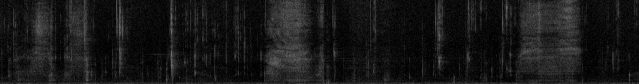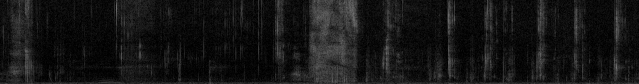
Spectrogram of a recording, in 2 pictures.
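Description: Close-miked mukbang eating of macher jhol, a Bengali fish curry: steady chewing with wet mouth clicks and smacks. A few longer breathy swishes come about four, eight and fifteen seconds in, over a faint steady hum.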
